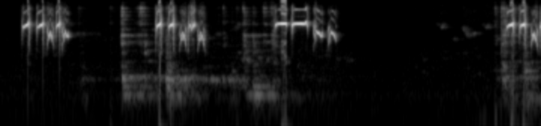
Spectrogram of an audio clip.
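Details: Loud 'gacor nembak' song of a cinereous tit, used as a lure for untrained birds: clusters of four or five piercing high chirps, and one long level whistle ending in falling notes, with short silent gaps.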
